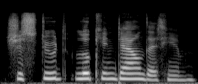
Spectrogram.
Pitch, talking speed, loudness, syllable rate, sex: 240 Hz, 180 wpm, -18 LUFS, 3.9 syllables/s, female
